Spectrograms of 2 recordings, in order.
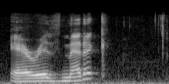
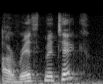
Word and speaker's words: arithmetic: people pronounce this word arithmetic some people pronounce this word arithmetic I usually call a sequence arithmetic that's just my own personal preference you could say either one and you would be correct it just depends what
